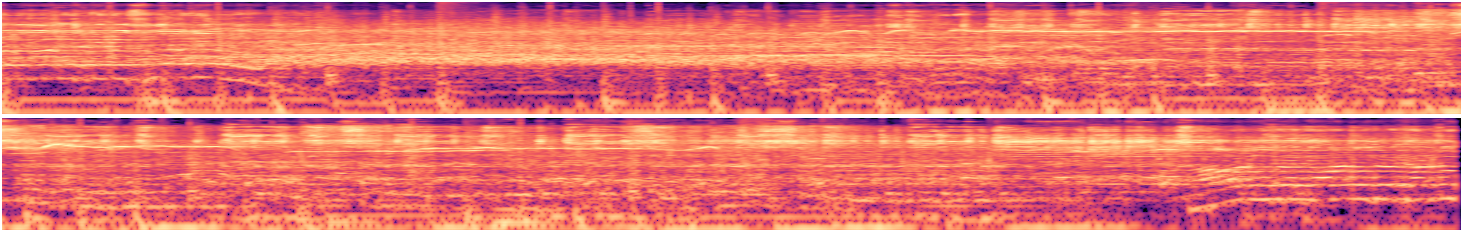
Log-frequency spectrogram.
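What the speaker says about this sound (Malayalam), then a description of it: "കാതു കൂർപ്പിച്ചുകൊണ്ട് ഈ ആരവം കേൾക്കുക കാതുകളെ" A dense, loud crowd roars, whoops and yells at a temple elephant procession at Thirunakkara, Kottayam, with shrill cries and babble layered over a constant din throughout.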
